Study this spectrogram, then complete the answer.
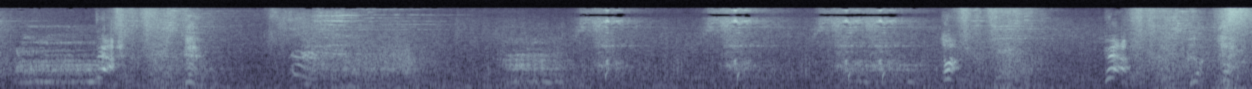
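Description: A blade swishes and clangs in quick strikes.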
